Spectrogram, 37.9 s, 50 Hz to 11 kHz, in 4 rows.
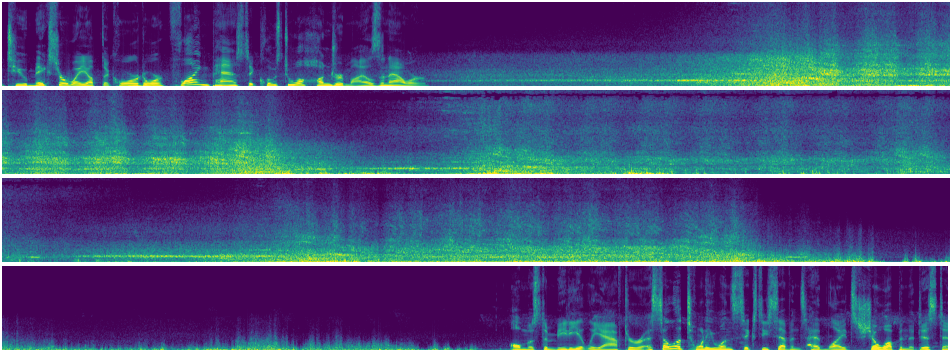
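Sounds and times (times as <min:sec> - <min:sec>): train passing: 0:01.7 - 0:29.0, 0:33.6 - 0:37.9
high thin whine: 0:02.4 - 0:27.7.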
